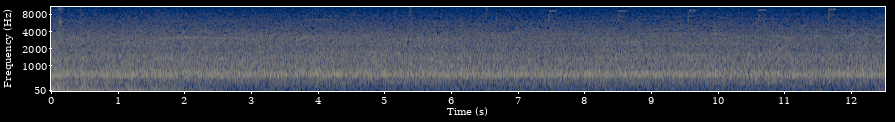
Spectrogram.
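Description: Stadium crowd at an FSU versus Notre Dame college football game, heard as a dense, steady roar that stays loud and unbroken throughout with no distinct voices standing out.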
